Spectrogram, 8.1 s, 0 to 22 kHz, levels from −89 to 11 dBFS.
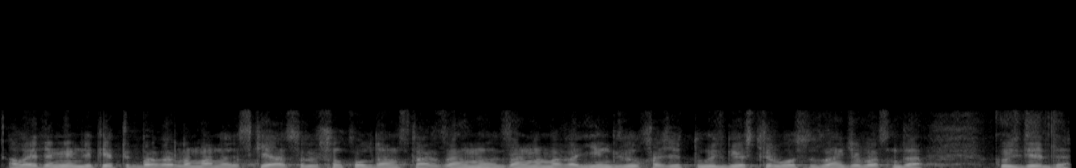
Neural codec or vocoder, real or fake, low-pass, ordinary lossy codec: codec, 16 kHz, 4 kbps, FreqCodec, smaller model; fake; none; none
